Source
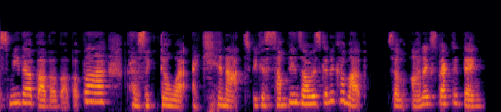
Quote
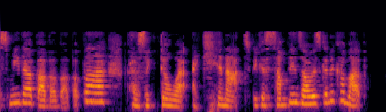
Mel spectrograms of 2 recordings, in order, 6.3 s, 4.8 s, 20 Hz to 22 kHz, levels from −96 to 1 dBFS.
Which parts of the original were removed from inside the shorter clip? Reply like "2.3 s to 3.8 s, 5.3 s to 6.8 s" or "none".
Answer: none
